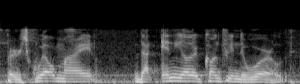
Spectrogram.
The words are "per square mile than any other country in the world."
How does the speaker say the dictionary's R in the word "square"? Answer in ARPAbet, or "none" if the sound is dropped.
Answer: L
